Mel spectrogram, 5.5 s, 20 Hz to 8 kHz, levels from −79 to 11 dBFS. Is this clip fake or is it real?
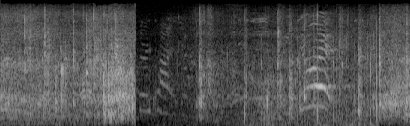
fake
